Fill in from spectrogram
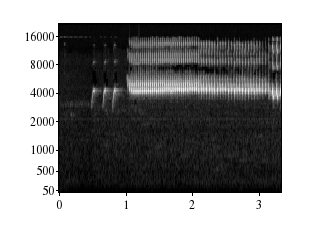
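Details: An American Singer canary sings a training song: three short upswept notes, then a long, very fast high trill that slows slightly toward its end.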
